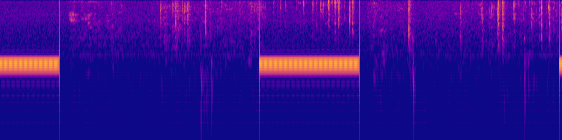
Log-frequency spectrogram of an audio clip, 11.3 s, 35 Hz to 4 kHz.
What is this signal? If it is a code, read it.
Ringback tone (North America), 440 + 480 Hz.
